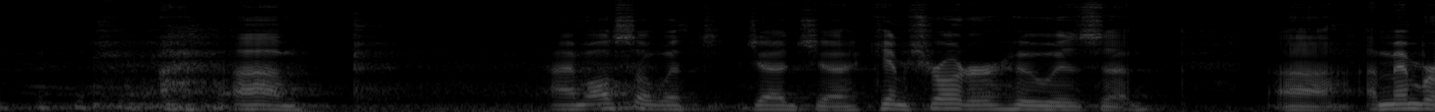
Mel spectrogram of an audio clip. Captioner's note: laughter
